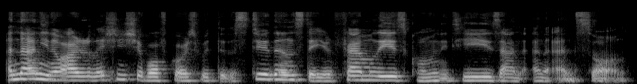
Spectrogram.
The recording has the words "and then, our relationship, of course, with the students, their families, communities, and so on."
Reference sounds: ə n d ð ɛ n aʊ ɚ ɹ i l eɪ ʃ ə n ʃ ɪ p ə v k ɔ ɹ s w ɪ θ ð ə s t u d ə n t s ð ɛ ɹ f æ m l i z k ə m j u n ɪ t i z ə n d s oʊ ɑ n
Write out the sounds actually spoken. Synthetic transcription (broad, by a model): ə n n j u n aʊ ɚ ɹ i l eɪ ʃ ə n ʃ ɪ p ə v k ɔ ɹ s w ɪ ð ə s t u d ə n t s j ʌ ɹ f æ m l i z k ə m j u n ɪ t i z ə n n s oʊ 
